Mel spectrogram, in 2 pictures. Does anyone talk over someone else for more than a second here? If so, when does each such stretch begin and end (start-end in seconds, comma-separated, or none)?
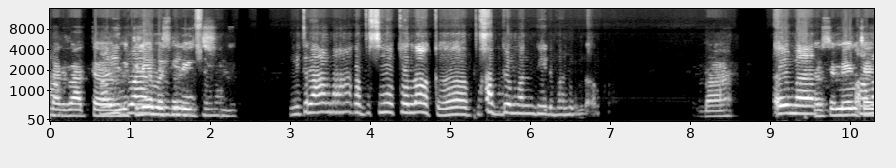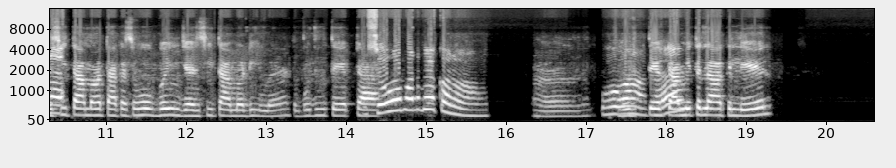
0.7-2.2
